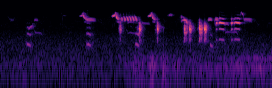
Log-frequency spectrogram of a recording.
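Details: Courting great reed warbler in display song: a few soft scattered notes, then from about two seconds a loud run of harsh, grating, croaking phrases with some repeated notes in quick succession. A faint low rumble sits underneath.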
